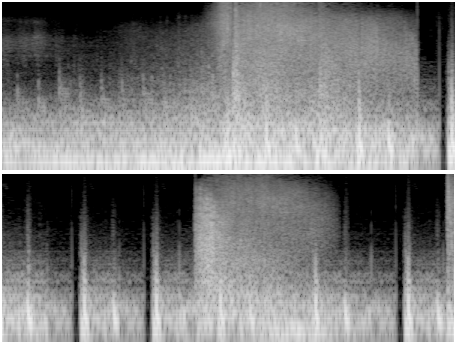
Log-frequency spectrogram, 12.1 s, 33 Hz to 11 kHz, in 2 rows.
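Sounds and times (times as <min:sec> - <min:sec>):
deep pulsing thuds: 0:00.0 - 0:12.0.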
